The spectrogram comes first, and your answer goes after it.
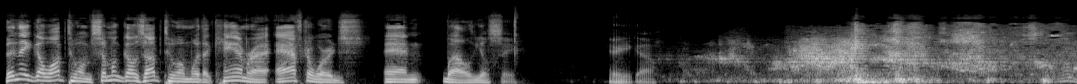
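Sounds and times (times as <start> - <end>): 
speech: 0.0 - 5.2, 6.1 - 6.7
speeding car engine roaring: 6.6 - 10.7
car crashing into parked cars with crunching impacts and scraping metal: 7.8 - 10.7.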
